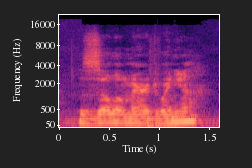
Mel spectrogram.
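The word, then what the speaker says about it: Xolo Maridueña: I don't know a lot about Jaime Reyes, which is who, I really hope I don't butcher this, Zolo Maridueña. – I think you did a good job.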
